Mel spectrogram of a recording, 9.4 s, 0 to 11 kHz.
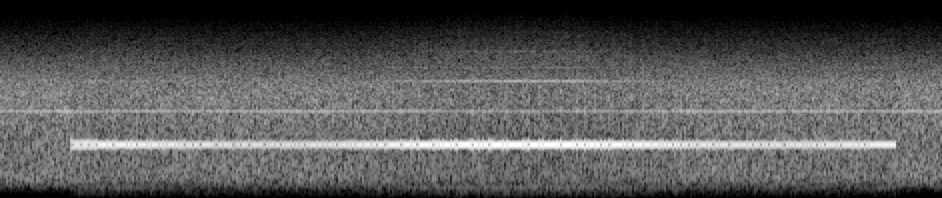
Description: PSK63 (62.5 baud), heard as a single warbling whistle, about 900 Hz, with radio static, fading and a steady whistle near 1610 Hz.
